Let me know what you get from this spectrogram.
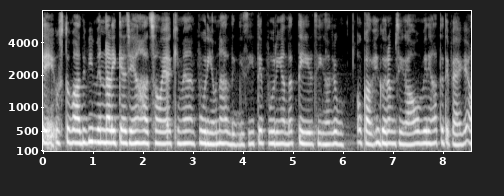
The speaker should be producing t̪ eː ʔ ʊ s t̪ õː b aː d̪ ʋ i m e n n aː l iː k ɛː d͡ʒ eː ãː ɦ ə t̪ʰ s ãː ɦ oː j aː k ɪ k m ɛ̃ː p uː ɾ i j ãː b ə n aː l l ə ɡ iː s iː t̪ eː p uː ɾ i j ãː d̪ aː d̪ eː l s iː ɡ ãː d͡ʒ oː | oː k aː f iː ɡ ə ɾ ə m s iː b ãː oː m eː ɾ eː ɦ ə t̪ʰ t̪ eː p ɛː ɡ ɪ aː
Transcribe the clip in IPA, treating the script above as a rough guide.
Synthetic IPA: t̪ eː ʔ ʊ s t̪ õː b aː d̪ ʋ iː m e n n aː l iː k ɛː d͡ʒ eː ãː ɦ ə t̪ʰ s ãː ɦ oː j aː k ɪ m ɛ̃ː p uː ɾ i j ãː b ə n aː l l ə ɡ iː s iː t̪ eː p uː ɾ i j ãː d̪ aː t̪ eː l s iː ɡ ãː d͡ʒ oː | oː k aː f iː ɡ ə ɾ ə m s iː ɡ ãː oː m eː ɾ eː ɦ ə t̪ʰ t̪ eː p ɛː ɡ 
